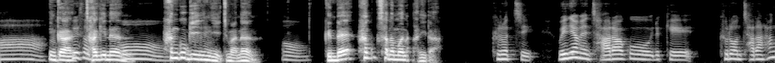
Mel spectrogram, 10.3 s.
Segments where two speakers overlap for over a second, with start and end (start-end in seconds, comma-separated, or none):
0.6-3.0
